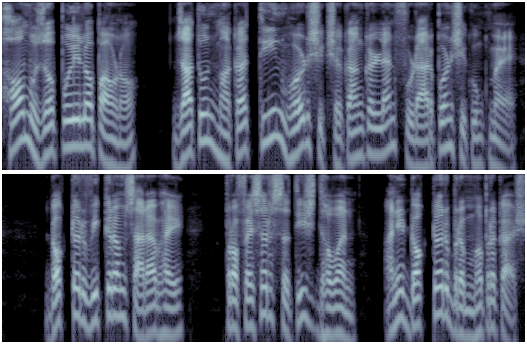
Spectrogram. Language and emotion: Goan Konkani, neutral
